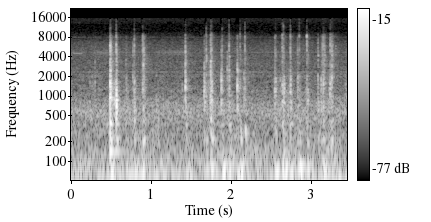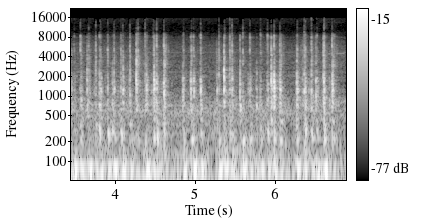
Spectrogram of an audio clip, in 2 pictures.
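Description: Fingertips type on the keys of a Razer Ornata Chroma, a full-size backlit plastic mecha-membrane gaming keyboard. A steady, uneven run of short, crisp key clicks and soft thuds is heard, with quick bright snaps over a low, muffled bottom-out thump. Each keystroke dies away almost instantly.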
